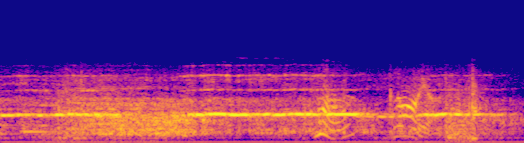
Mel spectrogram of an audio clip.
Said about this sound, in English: The train gains momentum.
